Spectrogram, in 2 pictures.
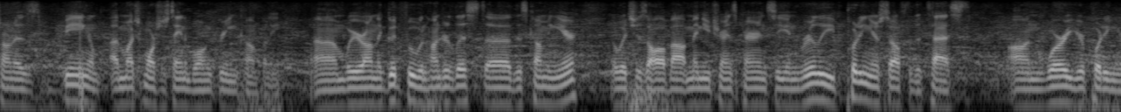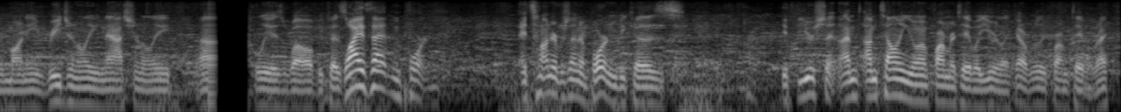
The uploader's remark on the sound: Live from Intrepid Sojourner Beer Project in Denver for their 2nd annual Gingerbread Invitational!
